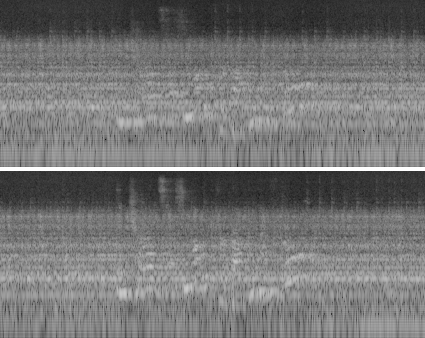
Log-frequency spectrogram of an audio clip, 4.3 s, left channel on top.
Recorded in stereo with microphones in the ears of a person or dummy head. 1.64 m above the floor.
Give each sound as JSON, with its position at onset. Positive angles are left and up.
{"t": 1.2, "sound": "a woman speaking", "side_deg": -45, "distance_m": 1.7}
